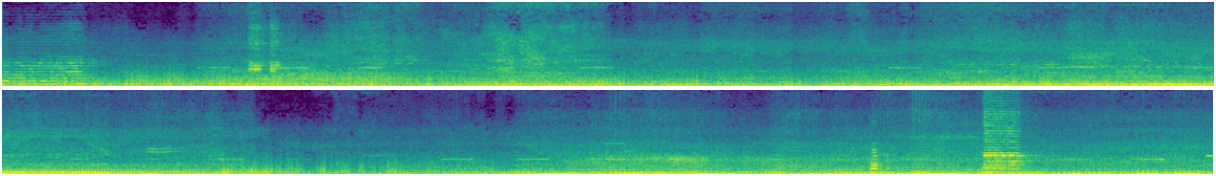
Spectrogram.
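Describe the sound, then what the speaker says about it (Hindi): Busy street traffic in Rawalpindi's Sadar Bazar: a steady loud roar of cars and motorcycles with repeated car horn toots throughout, close and continuous. "रश बहुत ज़्यादा है ना, इधर ट्रैफिक है"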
